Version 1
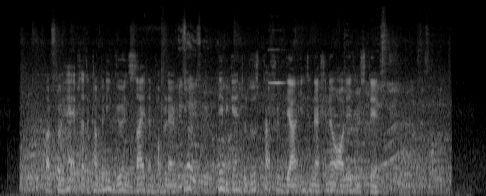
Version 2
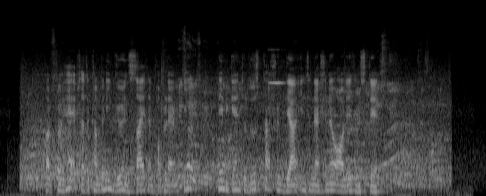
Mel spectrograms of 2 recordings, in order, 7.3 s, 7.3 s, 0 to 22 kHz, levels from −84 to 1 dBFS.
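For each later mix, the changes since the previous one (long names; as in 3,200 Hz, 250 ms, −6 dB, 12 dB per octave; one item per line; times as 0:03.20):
background: add band-pass filter 210–5,700 Hz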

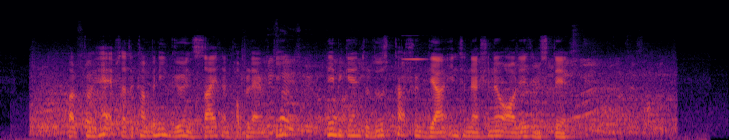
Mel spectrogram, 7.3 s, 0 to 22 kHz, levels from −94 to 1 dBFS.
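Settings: speech: add high-shelf EQ 6,300 Hz +9 dB
master: add bass and treble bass +3 dB, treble −13 dB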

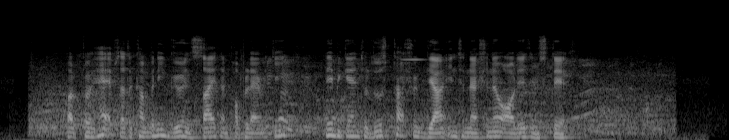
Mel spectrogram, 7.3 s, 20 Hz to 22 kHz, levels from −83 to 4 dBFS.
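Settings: speech: add high-shelf EQ 6,400 Hz +5 dB
background −4.0 dB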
